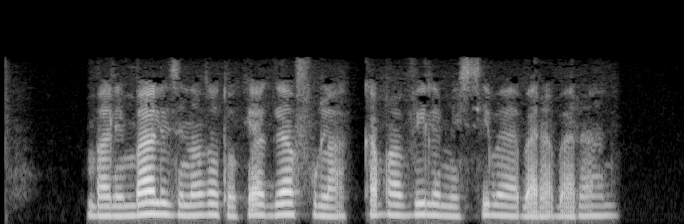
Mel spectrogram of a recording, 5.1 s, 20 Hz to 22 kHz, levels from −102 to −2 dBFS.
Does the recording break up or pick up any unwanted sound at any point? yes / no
no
